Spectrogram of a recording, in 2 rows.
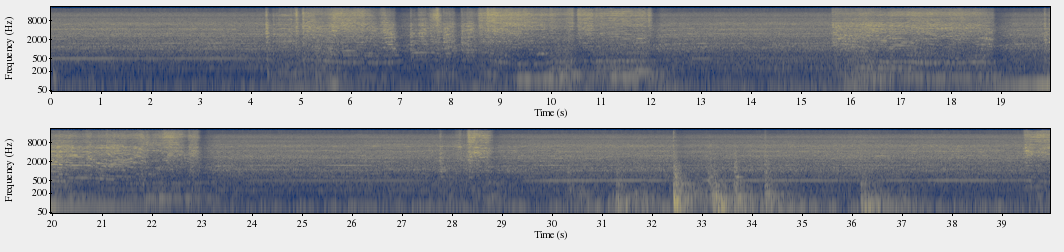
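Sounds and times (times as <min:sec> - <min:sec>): power tool cutting steel: 0:27.8 - 0:38.8
knocks: 0:29.9 - 0:38.3.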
